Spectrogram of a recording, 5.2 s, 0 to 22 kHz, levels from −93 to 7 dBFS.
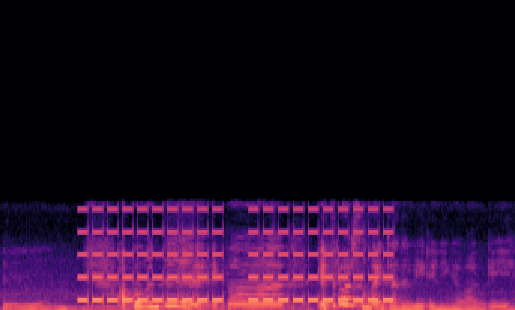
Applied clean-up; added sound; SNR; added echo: none; Alarm; -5 dB; reverberation time 1.3 s.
